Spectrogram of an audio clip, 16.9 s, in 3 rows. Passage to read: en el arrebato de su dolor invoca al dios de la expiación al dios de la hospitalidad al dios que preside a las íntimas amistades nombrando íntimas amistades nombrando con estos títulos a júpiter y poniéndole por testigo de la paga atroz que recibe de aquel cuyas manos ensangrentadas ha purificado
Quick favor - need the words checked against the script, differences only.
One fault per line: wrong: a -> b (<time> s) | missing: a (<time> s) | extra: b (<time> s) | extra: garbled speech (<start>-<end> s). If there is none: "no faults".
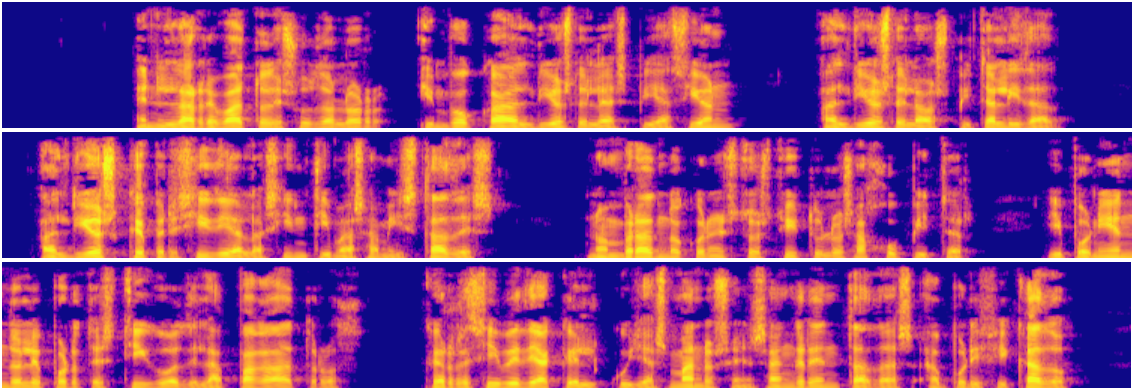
missing: íntimas amistades nombrando (9.1 s)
